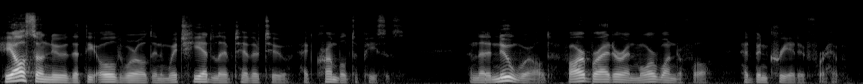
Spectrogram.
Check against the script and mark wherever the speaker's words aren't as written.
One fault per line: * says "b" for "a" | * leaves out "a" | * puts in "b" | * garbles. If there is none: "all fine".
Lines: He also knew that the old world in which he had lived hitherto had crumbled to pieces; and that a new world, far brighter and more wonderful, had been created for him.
all fine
